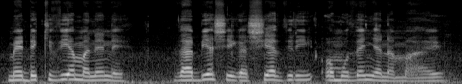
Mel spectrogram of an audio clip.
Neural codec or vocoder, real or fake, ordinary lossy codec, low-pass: vocoder, 44.1 kHz, 128 mel bands, Pupu-Vocoder; fake; none; none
